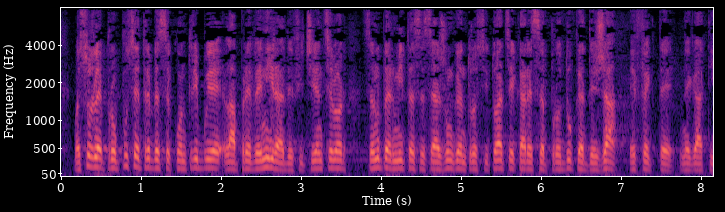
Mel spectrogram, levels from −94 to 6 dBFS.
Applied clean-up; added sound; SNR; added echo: none; none; none; none.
